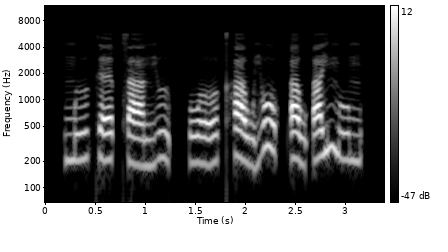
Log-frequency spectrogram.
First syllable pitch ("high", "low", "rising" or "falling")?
rising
